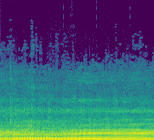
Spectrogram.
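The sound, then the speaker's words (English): A motorcycle engine revs hard and steadily climbs in pitch as it accelerates on a road, the rider trying to get away from a car, loud, with no talking over it. “Oh, the motorcycle rider's trying to get away from him.”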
